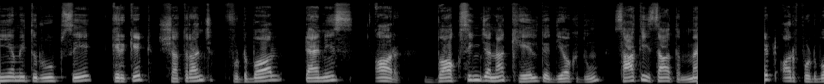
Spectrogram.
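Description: At 6.97 to 7.65 s, an audio dropout to a faint residue cuts the speech abruptly for 0.67 s, leaving only mains hum far below the speech. It is likely from a lost input connection, and the hard edges rule out a pause or fade.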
